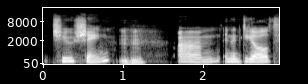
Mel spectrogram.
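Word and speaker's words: Chuxing: DD and I did figure out how to pronounce this it's to Shane mm-hmm in a deal to sell their China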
